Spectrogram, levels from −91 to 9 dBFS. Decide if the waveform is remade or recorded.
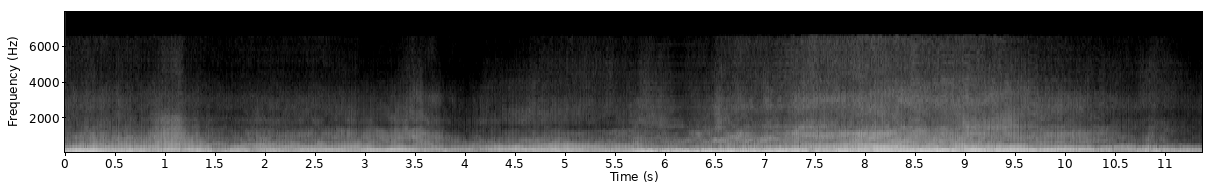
remade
